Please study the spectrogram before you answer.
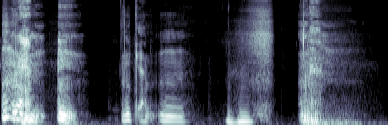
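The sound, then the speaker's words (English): A voice imitates phlegmy throat clearing in several separate rough bursts, gurgling and rasping, with short pauses between them. “My response to what you said was phlegm.”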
